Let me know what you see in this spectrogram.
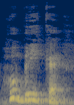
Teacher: E uma pessoa quis teimar que existe a palavra rúbrica. Não existe essa palavra como proparoxítona. Ela é sempre paroxítona e você fala rubrica.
